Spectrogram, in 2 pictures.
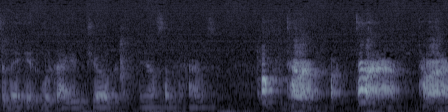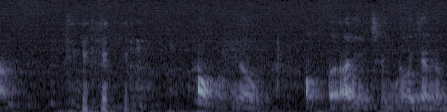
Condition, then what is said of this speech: Tourette syndrome. I can hold them in for a while.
